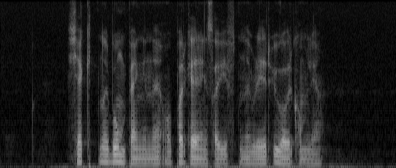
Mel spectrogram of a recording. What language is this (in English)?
Norwegian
